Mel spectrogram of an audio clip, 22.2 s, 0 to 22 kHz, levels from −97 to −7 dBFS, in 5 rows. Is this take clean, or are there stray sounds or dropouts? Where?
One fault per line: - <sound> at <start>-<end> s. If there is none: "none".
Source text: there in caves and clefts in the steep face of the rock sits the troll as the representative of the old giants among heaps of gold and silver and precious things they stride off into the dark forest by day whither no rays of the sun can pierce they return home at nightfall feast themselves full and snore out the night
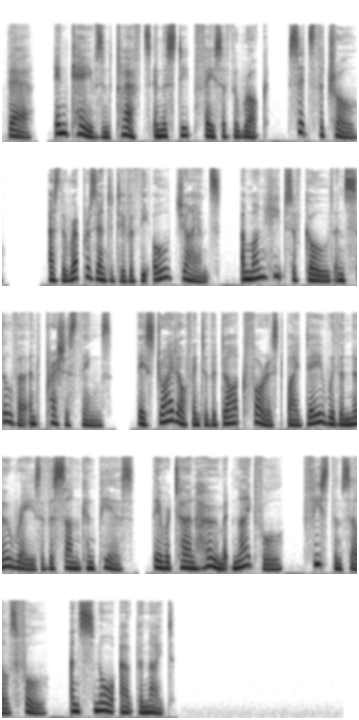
none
